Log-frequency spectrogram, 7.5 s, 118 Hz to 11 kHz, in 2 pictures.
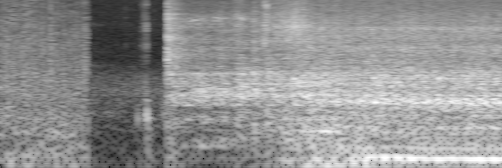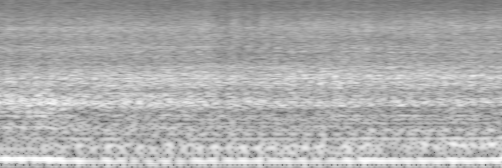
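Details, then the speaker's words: Mercedes W204 C63 M156 V8 first start after cylinder head rebuild for camshaft wear, fires straight away and settles to steady even idle, slight tapping expected as tappets fill; normal start and idle. "well that's a good start fir up straight away we are going to get a bit of tapping from the engine as the tapet fill up"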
